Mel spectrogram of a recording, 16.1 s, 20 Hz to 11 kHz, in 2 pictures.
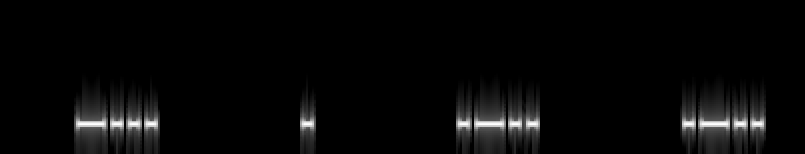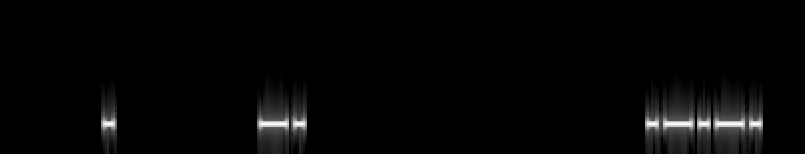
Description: Morse code, heard as a keyed tone, about 14 wpm, spaced as for 5 wpm, 680 Hz. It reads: BELLEN <AR>
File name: Witz-12-August-2025-25-F70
